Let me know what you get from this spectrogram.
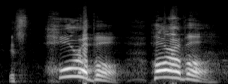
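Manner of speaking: comic mock despair over broken seat warmers, high and loud; mock outrage. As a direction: overplay the tragedy of cold seats.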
